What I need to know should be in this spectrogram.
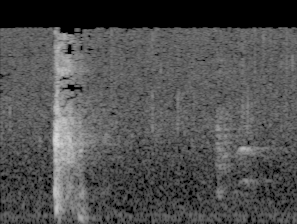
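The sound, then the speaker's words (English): A single sudden sneeze bursts out loudly and then dies away quickly. It is followed by a couple of faint, brief rustles, and no one speaks. “Bless you.”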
